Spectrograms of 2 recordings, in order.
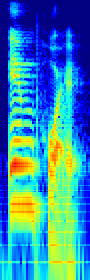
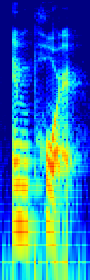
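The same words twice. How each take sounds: First: The stress is on the first syllable. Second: The stress is on the second syllable. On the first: It is used as a noun. "As a noun, that would have been the opposite" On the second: It is used as a verb. "Strongest syllable is the second"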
